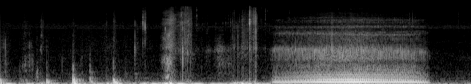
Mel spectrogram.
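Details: Cat eating corn for the first time: a run of crisp crunching and chewing clicks, then one steady, low, rumbling growl held for about a second and a half before fading to quiet.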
